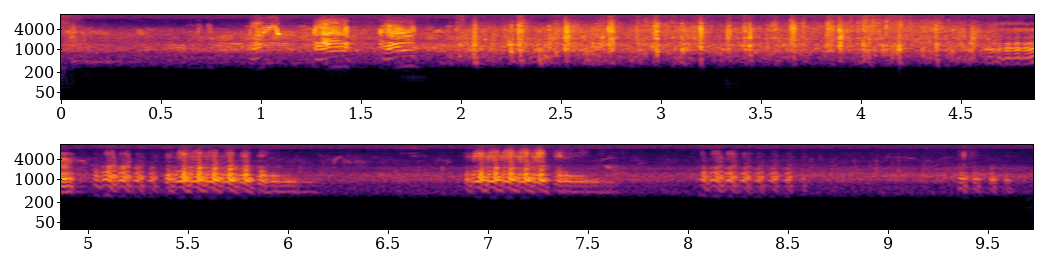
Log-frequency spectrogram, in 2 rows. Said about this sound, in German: Aber egal wie, also der Komoran hat es geschafft, als Vogel des Jahres 2010 zu prämiert zu werden. Ja, der klingt so.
